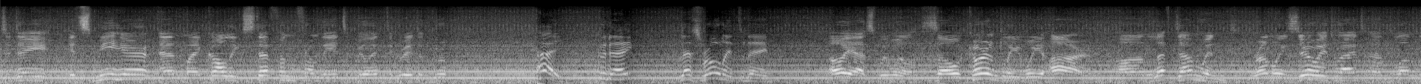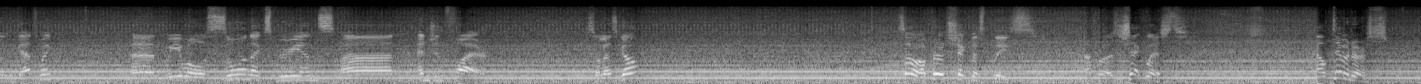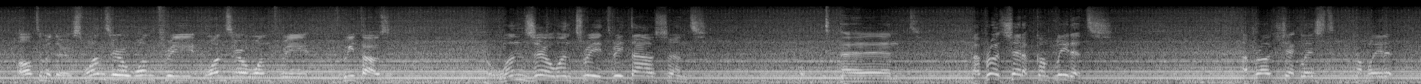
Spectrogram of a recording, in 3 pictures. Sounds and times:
Speech: 0.0s - 4.5s, 5.4s - 7.7s, 8.3s - 14.8s, 15.5s - 19.1s, 20.1s - 20.6s, 23.2s - 26.1s, 27.4s - 32.4s, 33.3s - 35.5s, 36.5s - 37.6s, 38.2s - 39.6s, 40.8s - 42.4s
Heavy engine (low frequency): 0.0s - 42.6s
Vehicle: 0.0s - 42.6s.

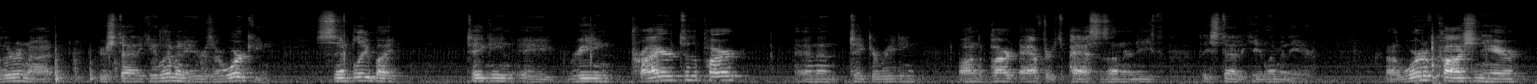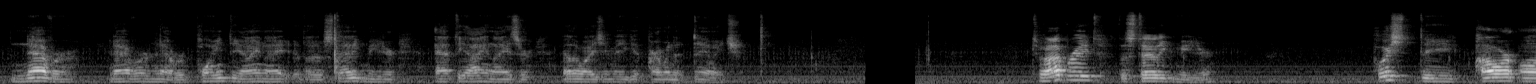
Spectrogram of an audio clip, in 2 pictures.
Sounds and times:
Speech: 0.0s - 4.0s, 4.7s - 13.2s, 13.8s - 22.9s, 25.7s - 27.6s, 29.1s - 30.7s.

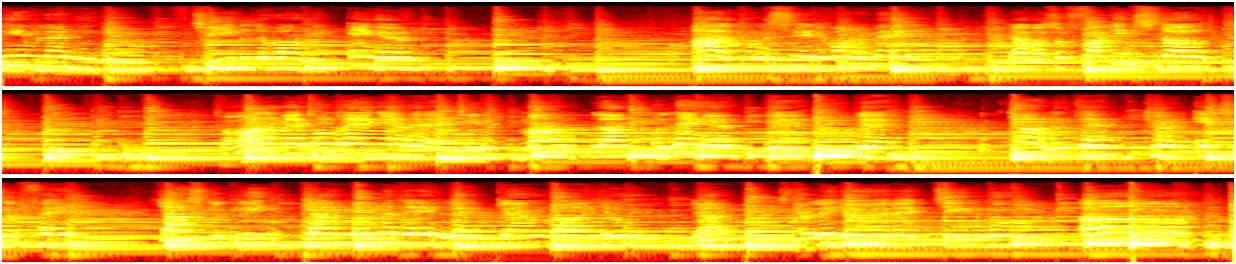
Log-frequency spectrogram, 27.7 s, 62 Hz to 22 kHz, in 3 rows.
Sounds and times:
Acoustic guitar: 0.0s - 27.7s.

